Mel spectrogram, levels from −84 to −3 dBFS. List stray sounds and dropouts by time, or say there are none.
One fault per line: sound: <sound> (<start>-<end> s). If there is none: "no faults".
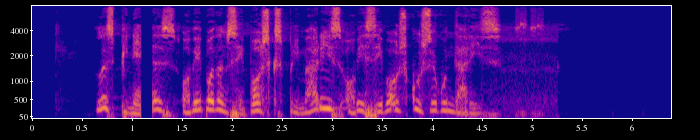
sound: dropout (1.1-1.2 s)
sound: laugh (4.8-5.1 s)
